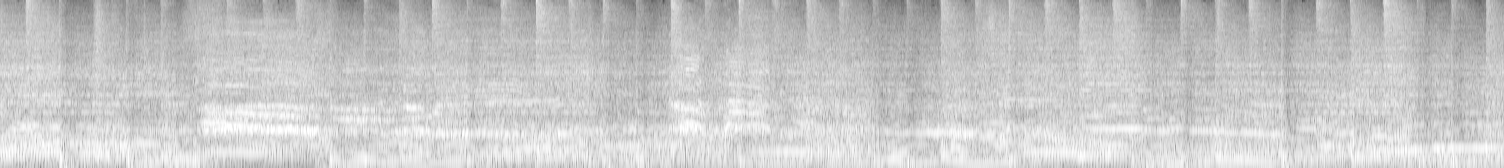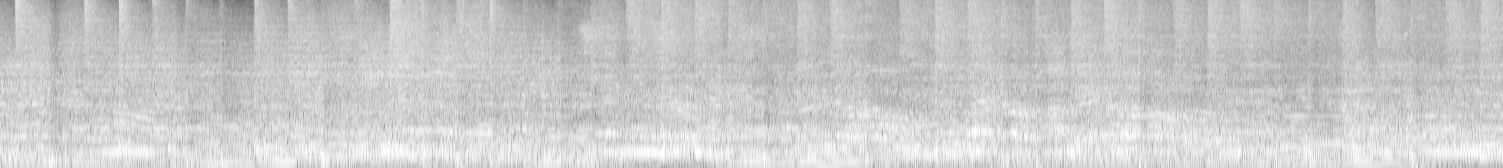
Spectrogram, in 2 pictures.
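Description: Live rock band playing amplified in a concert hall: a male lead singer over electric guitar and drums.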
